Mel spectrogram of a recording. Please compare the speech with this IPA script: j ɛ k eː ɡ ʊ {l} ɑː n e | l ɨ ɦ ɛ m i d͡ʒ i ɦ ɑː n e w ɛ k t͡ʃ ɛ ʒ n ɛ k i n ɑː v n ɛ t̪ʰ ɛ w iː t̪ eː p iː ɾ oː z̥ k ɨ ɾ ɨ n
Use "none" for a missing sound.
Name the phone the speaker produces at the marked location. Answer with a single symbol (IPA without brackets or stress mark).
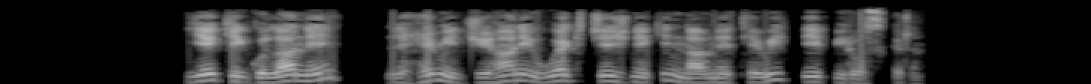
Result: l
